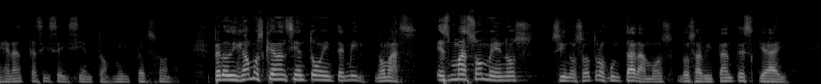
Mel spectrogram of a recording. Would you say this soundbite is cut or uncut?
cut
